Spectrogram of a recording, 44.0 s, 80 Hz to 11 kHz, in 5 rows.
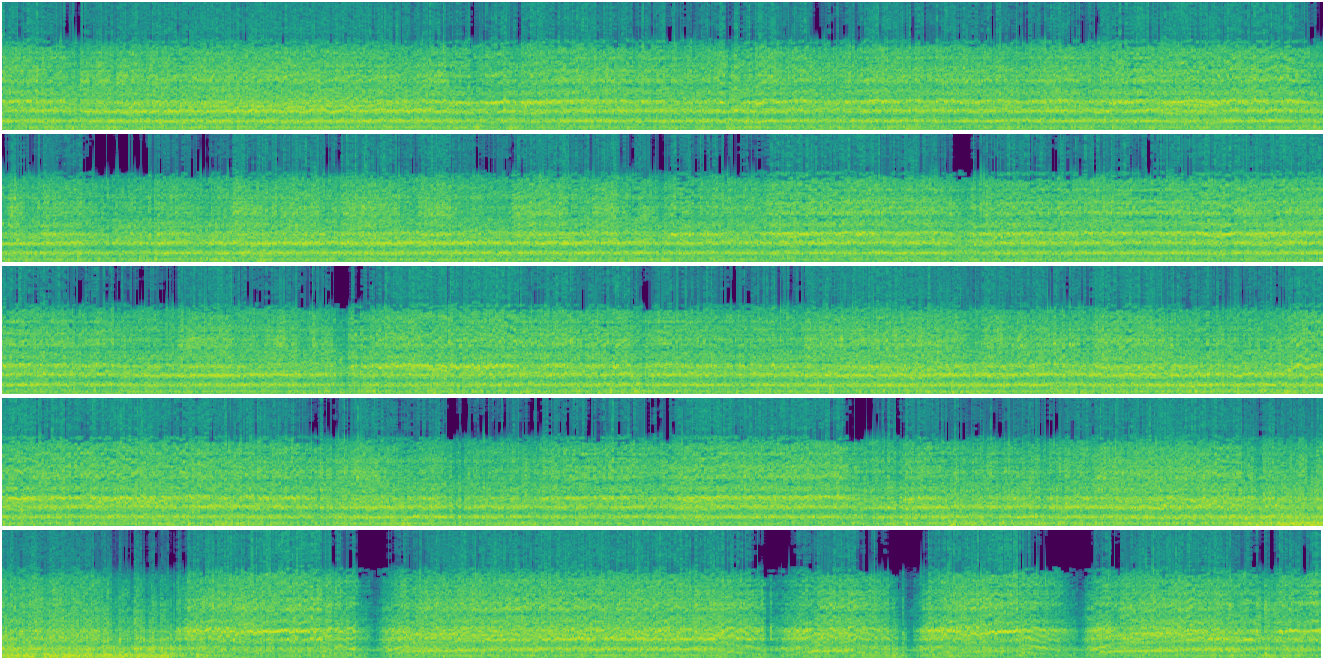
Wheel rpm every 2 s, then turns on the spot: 220, 220, 230, 230, 220, 220, 230, 230, 230, 230, 220, 230, 230, 220, 230, 220, 220, 190, 120, 180, 100, 160.
none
